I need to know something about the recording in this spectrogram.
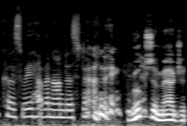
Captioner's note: laughter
